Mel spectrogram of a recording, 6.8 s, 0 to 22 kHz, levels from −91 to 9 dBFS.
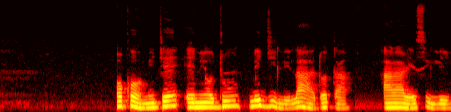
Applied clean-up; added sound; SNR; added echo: none; none; none; none.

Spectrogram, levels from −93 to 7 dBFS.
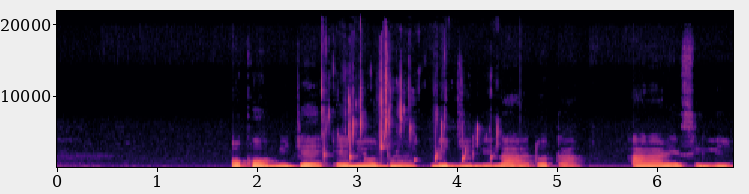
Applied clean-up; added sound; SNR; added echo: none; Drip; 17 dB; none.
